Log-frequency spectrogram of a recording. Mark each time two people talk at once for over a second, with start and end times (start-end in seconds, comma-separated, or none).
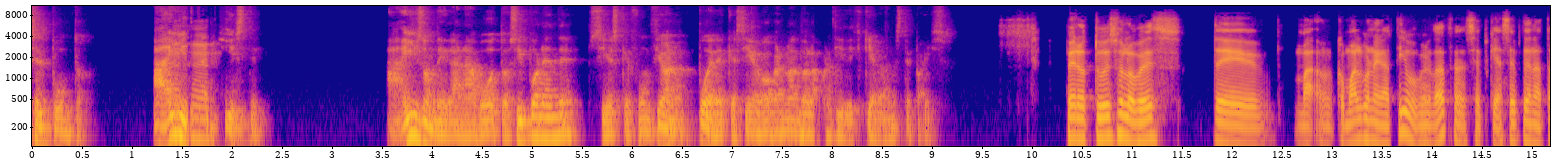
none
